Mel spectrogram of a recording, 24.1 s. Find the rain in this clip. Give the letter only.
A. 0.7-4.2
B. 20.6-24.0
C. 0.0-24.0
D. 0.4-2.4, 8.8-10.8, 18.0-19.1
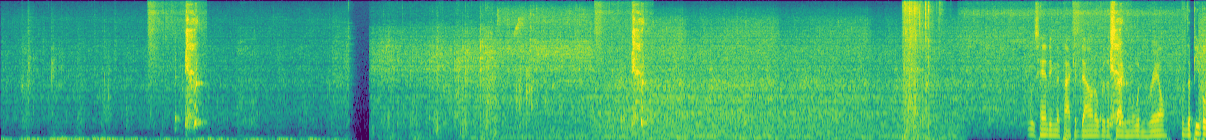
C.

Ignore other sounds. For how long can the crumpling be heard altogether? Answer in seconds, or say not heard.
5 s.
